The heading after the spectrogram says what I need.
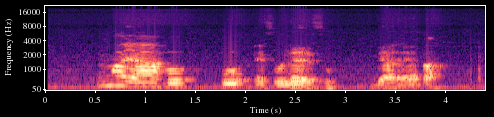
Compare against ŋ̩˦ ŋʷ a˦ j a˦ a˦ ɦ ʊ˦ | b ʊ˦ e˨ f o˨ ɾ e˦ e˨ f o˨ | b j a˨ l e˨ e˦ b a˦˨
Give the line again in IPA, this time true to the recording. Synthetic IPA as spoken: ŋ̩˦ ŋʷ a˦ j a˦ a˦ ɦ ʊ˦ | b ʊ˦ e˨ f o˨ l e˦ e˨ f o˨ | b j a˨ ɾ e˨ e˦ b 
